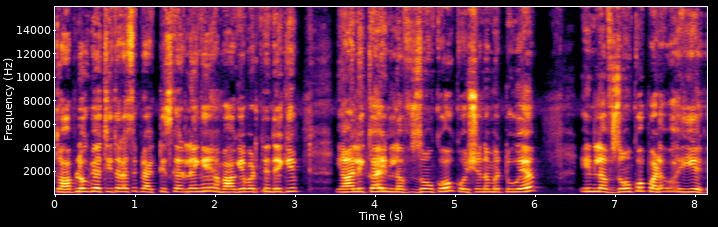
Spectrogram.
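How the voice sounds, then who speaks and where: Woman, high voice, patient teacher, spells words out slowly, checks in often. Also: steady tone, darkish tone. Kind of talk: step-by-step classroom lesson.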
